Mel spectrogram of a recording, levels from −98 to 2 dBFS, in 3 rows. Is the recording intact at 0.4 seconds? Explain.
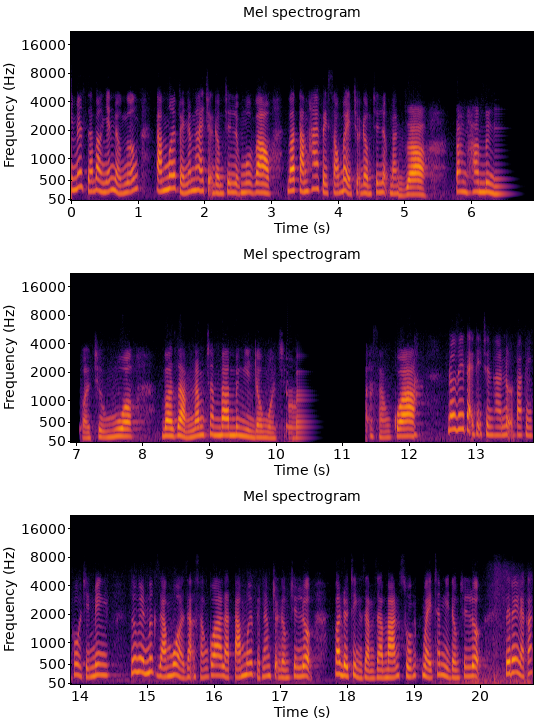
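Yes, the audio at 0.4 seconds is intact, with nothing audible there beyond the ordinary character of the call path it passed through.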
